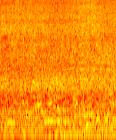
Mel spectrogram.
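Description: City street ambience at a busy crossing: a low rumble of road traffic that grows about half a second in, mixed with the voices of pedestrians talking.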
